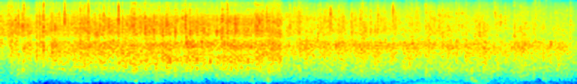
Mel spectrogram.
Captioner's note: audience applause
